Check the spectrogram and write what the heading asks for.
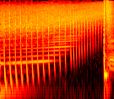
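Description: Dubstep build-up: a drum roll speeding up under a synth tone rising in pitch, while the bass drops away, leading into the drop.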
